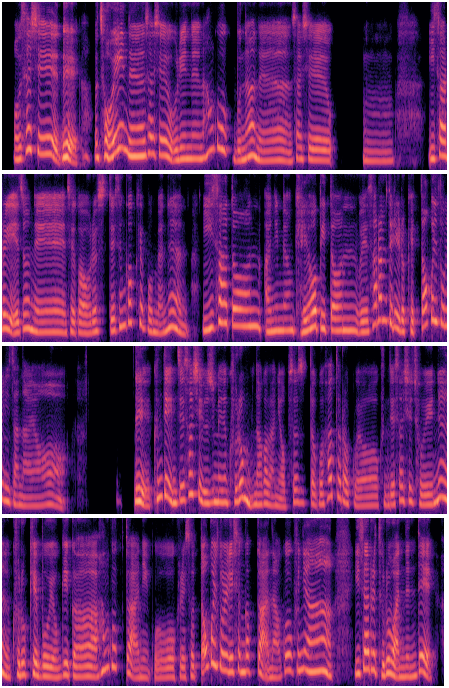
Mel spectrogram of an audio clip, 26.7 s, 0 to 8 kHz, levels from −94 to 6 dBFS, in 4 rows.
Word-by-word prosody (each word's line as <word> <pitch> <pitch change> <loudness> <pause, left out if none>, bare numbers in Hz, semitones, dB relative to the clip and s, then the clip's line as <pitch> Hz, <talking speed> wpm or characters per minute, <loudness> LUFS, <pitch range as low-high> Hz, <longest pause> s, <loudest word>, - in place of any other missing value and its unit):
어 195 0 0
사실 300 - +2
네. 235 -2 +6 0.2
어 235 - 0
저희는 260 - +5
사실 285 -3 +1
우리는 210 +2 +1
한국 370 - -2
문화는 180 -4 -1
사실 190 -3 -2 0.5
음 170 -1 -9 0.5
이사를 250 +4 +2
예전에 185 -2 0
제가 180 -2 -2
어렸을 195 +3 -3
때 205 +1 -1
생각해 320 - -3
보면은 195 - -2 0.2
이사든 290 - +2
아니면 210 +2 0
개업이든 215 -1 +2
왜 190 +1 +1
사람들이 350 - -1
이렇게 195 -3 -1
떡을 365 +6 +2
돌리잖아요. 170 - -6 1.0
네, 205 -10 +5
근데 320 +4 0
인제 245 +2 +2
사실 360 - +1
요즘에는 215 +1 0
그런 265 +7 +1
문화가 180 +1 -3
많이 160 -4 -7
없어졌다고 190 +5 -7
하더라고요. 180 - -5
근데 175 -1 -6
사실 245 0 -4
저희는 205 - -1
그렇게 210 +1 +1
뭐 180 -2 +1
여기가 180 0 0
한국도 335 -3 -2
아니고 160 0 -5
그래서 180 +2 -5
떡을 365 +4 +2
돌릴 285 -5 +2
생각도 270 -1 0
안 160 -7 -1
하고 185 - -2
그냥 275 - +2 0.3
이사를 300 +6 +4
들어왔는데 195 - +1
210 Hz, 305 characters per minute, -23 LUFS, 180-275 Hz, 1.0 s, 네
